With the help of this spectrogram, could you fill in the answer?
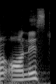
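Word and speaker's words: honest: silent भी होती है, जैसे आर के अंदर और ऑनेस्ट के अंदर एच साइलेंट है, तो हमें तो साउंड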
